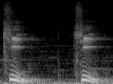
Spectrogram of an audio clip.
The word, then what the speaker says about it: key: É a mesma lógica, por exemplo, de chave, que se escreve Q-E-Y, então é o key, só que a gente fala key.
